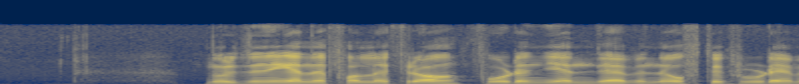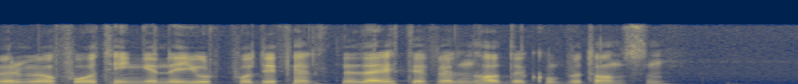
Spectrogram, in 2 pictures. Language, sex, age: Norwegian, male, 37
